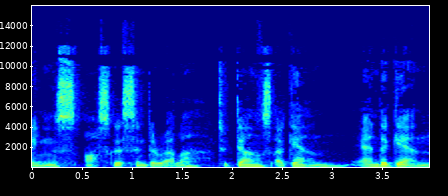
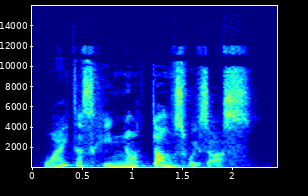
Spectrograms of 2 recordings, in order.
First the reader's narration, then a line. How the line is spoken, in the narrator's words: they cried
